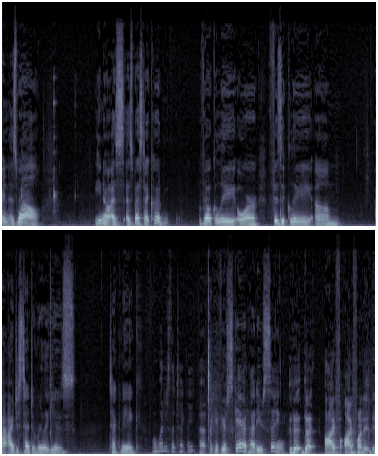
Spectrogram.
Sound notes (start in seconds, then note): none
